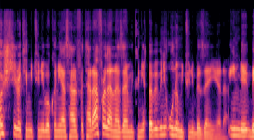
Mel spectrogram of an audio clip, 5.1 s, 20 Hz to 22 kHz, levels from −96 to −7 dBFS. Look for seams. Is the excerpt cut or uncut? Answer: uncut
